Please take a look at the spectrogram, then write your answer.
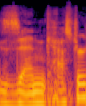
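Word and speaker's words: Zencastr: Internet for you like Zen Caster Zen c a s t notice we're allergic to the e in that syllable again there's also ringer r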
